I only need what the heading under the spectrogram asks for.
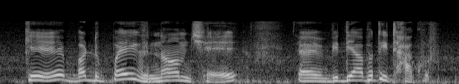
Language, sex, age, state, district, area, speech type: Maithili, male, 60+, Bihar, Saharsa, rural, spontaneous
